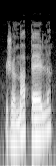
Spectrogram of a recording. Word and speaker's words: appelle: I mean, you write them like here without s, here with s, and here with e and t, you pronounce them the same way. Je m'appelle, tu t'appelles, il, elle s'appelle, il, elle s'appelle.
